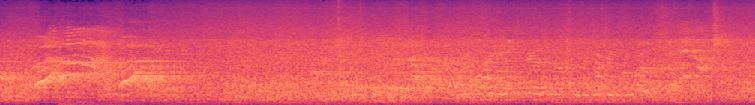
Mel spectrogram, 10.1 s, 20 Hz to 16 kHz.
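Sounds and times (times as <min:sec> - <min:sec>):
swimmers splashing water: 0:00.0 - 0:10.0.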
